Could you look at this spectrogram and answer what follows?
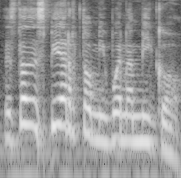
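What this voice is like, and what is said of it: Poorly imitated unidentifiable foreign accent. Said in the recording (Spanish): “con un acento que no puedo ubicar y que imito bastante mal”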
